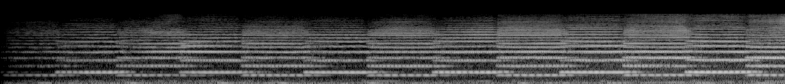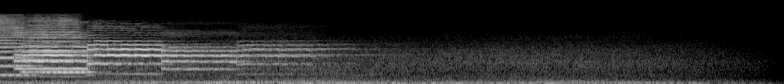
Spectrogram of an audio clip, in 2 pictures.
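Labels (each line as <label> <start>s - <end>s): Rhythmic, loud ambulance sirens gradually increasing. 0.0s - 8.7s
A German police car siren sounds loudly and rhythmically, gradually decreasing. 8.2s - 15.7s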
